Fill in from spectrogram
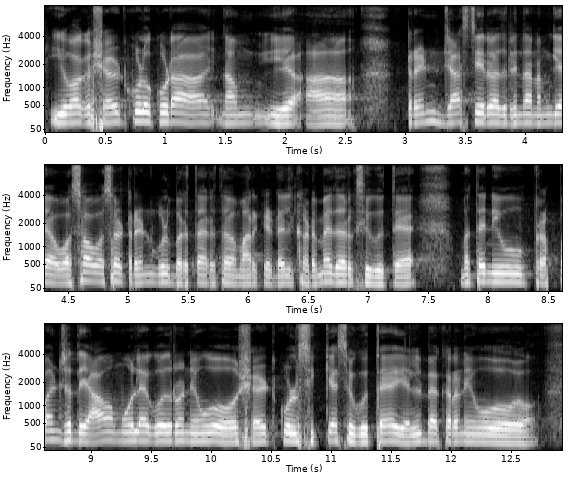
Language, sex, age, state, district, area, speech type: Kannada, male, 18-30, Karnataka, Tumkur, rural, spontaneous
